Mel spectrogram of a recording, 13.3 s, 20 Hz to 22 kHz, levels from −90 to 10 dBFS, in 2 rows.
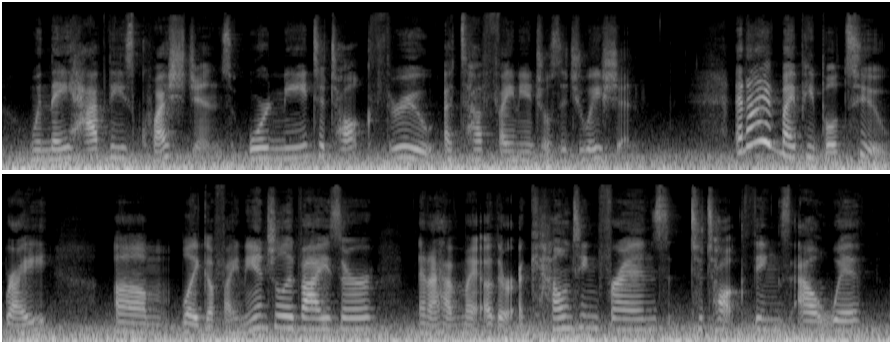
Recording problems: low rumble; noticeable; throughout; 15 dB below the speech

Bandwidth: 17 kHz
